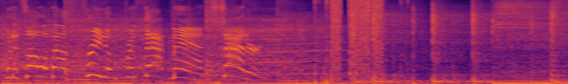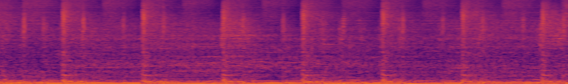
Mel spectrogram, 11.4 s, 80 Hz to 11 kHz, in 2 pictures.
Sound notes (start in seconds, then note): 3.0 TV static; 5.5 rock music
